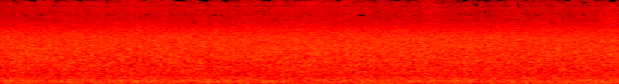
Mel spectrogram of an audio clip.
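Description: River water rushing over rocks in shallow rapids, a steady loud rush.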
